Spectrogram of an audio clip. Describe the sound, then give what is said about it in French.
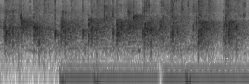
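Audience applause fills the space, a dense steady patter of clapping with a low sustained hum running underneath, moderately loud throughout. “Ok, on peut l'applaudir encore une fois, s'il vous plaît.”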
